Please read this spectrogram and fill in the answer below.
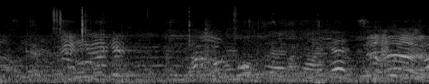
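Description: Voices calling out across an open football pitch, several short shouts rising and falling in pitch, over steady outdoor background noise.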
